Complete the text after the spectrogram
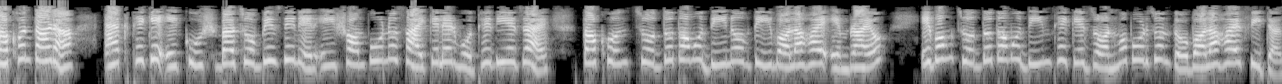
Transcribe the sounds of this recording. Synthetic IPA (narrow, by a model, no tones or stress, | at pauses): t̪ɔkʰont̪aɾa | ɛkt̪ʰekeʔekuʃbat͡ɕobːiʃd̪ineɾejʃɔmpuɾnosajkeleɾmod̪ʱːed̪ijed͡ʑaet̪ɔkʰont͡ɕod̪ːot̪ɔmod̪inobd̪ibɔlaɦɔeʔemɾaeo | eboŋt͡ɕod̪ːot̪ɔmod̪int̪ʰeked͡ʑɔnmopɔɾd͡ʑont̪obɔlaɦɔefiʈas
